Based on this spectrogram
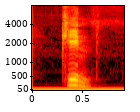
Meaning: chin
- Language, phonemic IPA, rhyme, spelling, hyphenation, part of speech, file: Dutch, /kɪn/, -ɪn, kin, kin, noun, Nl-kin.ogg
